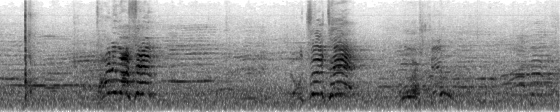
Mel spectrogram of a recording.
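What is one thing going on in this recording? A man calls out in long, drawn-out cries.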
